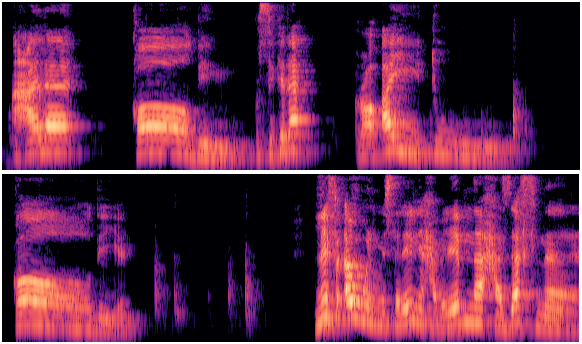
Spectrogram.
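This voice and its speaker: A man with a high-sitting voice and an Egyptian Arabic accent runs a lively grammar exam review for secondary students. He stretches words for emphasis, answers his own questions, and calls the students "my dears."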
